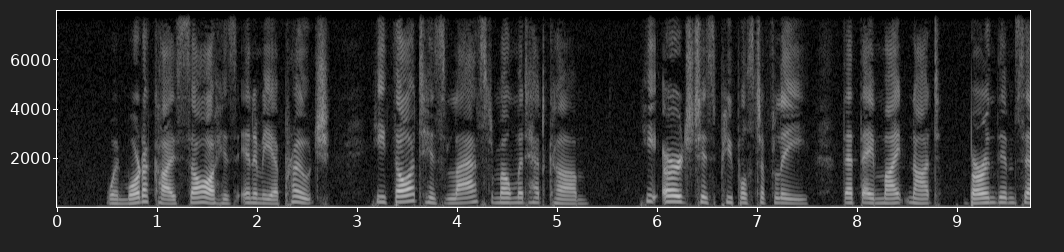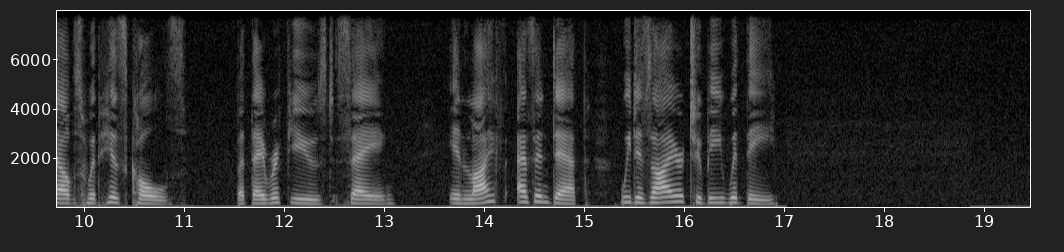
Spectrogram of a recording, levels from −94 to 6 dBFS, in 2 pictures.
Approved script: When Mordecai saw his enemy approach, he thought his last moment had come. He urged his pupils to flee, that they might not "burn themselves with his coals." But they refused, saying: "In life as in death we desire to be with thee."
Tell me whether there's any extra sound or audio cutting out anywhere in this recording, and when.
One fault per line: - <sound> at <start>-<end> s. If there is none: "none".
none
